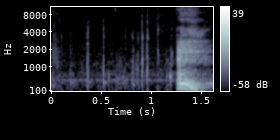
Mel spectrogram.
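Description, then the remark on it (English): A few soft clicks and small mouth noises, then a short loud gulp and breathy swallow as someone drinks water, with no talking. “Excuse me, I'm actually going to take a drink of water really quick.”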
